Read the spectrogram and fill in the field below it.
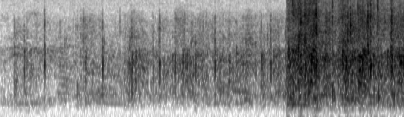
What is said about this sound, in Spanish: Algunos padres y autoridades aplauden de pie.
